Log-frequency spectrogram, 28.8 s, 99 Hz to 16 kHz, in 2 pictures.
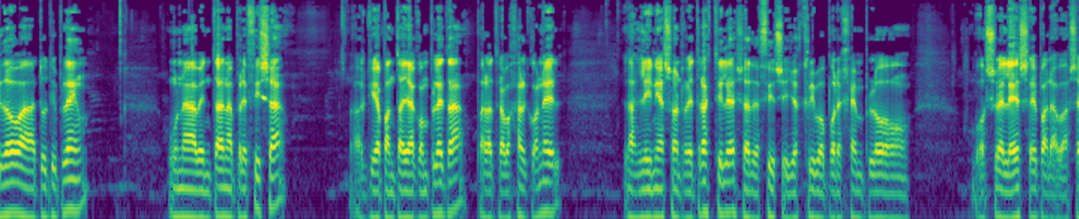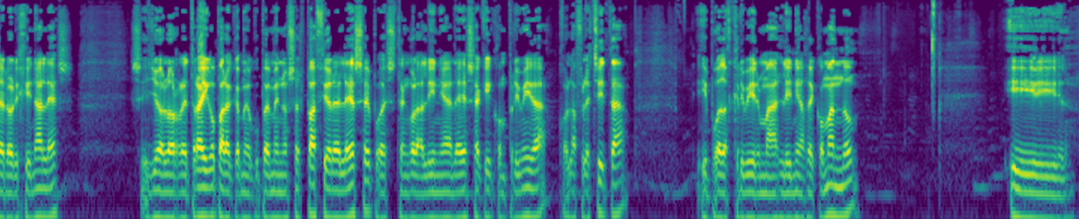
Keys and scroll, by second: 12.9-13.6 typing.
